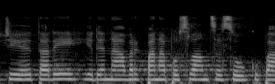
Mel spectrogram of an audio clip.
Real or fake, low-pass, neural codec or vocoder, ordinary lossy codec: real; 9.9 kHz; none; MP3, 48 kbps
